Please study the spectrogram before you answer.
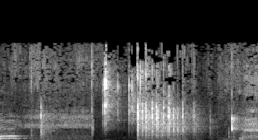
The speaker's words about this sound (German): Würfel mal.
